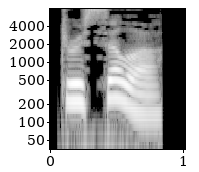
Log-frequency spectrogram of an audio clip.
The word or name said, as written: drucilla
